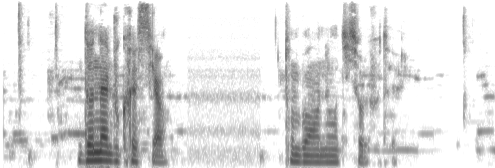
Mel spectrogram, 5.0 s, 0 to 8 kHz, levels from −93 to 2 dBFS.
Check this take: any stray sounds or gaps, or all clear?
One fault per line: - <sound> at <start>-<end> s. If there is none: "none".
none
